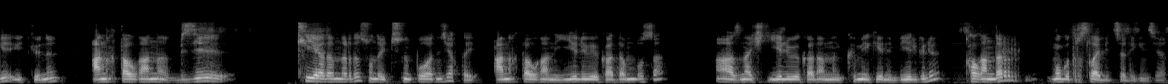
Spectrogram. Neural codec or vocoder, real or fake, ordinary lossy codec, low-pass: none; real; none; 7.2 kHz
